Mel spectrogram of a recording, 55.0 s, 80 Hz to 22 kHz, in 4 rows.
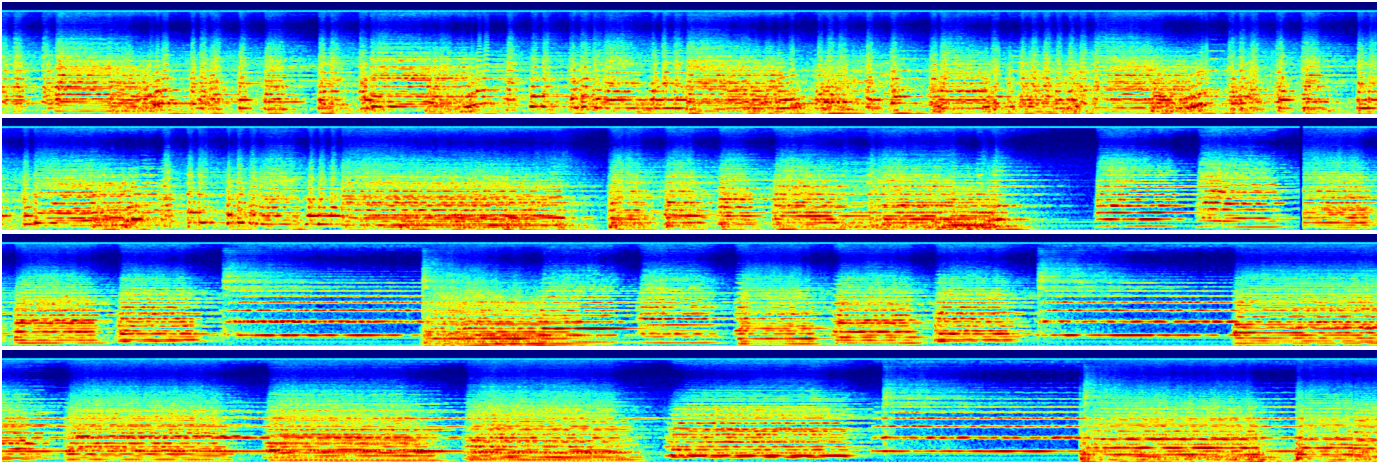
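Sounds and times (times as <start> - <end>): brass band playing: 0.0 - 55.0.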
